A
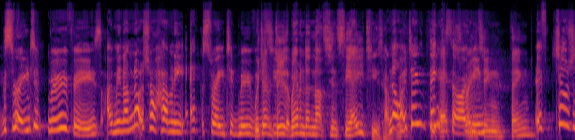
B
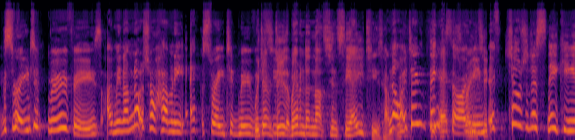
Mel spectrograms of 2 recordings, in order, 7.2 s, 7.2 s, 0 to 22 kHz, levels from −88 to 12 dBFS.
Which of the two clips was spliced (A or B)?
B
